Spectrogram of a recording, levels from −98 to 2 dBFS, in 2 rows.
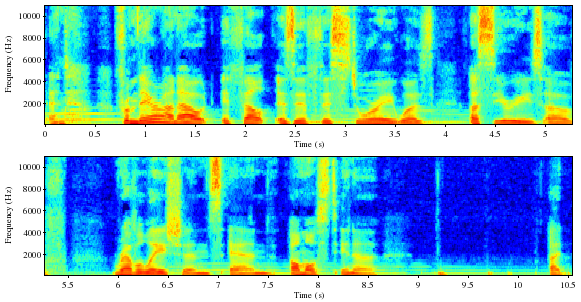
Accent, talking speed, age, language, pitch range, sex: American, 120 wpm, 30-49, English, 145-185 Hz, female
